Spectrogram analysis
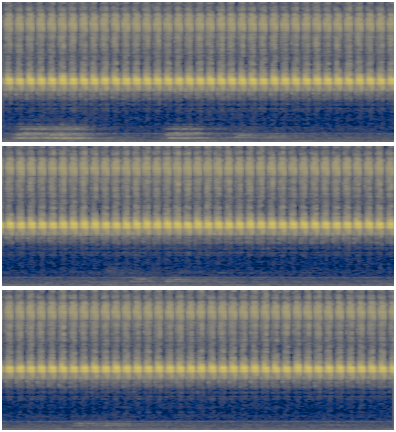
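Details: Night cricket song: a continuous shrill pulsed chirping at a fast regular rate, about three pulses per second. Faint softer murmurs are heard near the start beneath it.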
